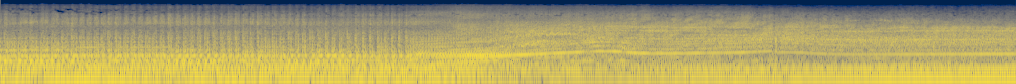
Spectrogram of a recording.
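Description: Two drag race cars held at high revs on the starting line, then launching about four seconds in and accelerating hard down the strip. The engine pitch climbs, dips briefly twice as the cars go through the gears, then holds high as they pull away.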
